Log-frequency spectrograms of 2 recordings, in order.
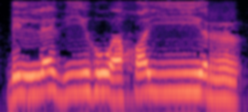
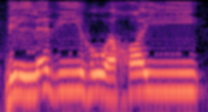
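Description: First: The r sound is rolled with repeated taps. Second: The r sound is dropped almost completely. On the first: "اسمع الخطأ ده ... كده كررت الراء" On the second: "خفيتها خالص، راحت خالص"

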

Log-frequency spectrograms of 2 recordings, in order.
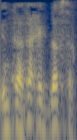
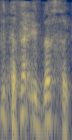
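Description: First: The tone is calm and gentle. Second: The tone is harsh and irritated. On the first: The wife is worried about the husband's health. The speaker calls it right. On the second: The husband is being scolded. The speaker calls it wrong.

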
